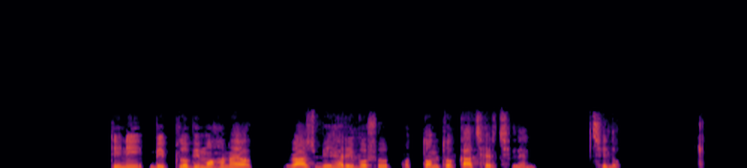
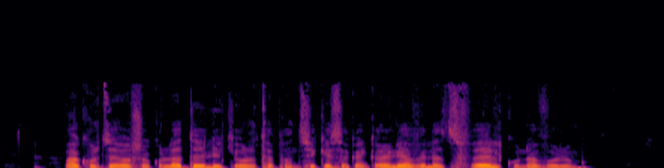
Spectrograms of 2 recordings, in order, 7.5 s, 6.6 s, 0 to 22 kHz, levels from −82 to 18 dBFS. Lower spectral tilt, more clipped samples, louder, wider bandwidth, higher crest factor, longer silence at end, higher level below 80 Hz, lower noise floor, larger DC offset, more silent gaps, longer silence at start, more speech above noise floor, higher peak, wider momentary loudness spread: second, -6 dB/octave vs -8.5 dB/octave; neither; about the same, -21 LUFS vs -21 LUFS; second, 7.8 kHz vs 11 kHz; about the same, 20 dB vs 20 dB; second, 0.45 s vs 0.8 s; second, -62 dBFS vs -34 dBFS; first, under -90 dBFS vs -82 dBFS; neither; first, 1.45-1.49 s, 1.70-1.75 s, 2.54-2.82 s, 3.92-4.01 s, 4.12-4.23 s, 5.38-5.89 s, 6.22-6.94 s vs none; first, 1.1 s vs 0.65 s; first, over 70 dB vs 62 dB; about the same, -2 dBFS vs 0 dBFS; first, 16 LU vs 11 LU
